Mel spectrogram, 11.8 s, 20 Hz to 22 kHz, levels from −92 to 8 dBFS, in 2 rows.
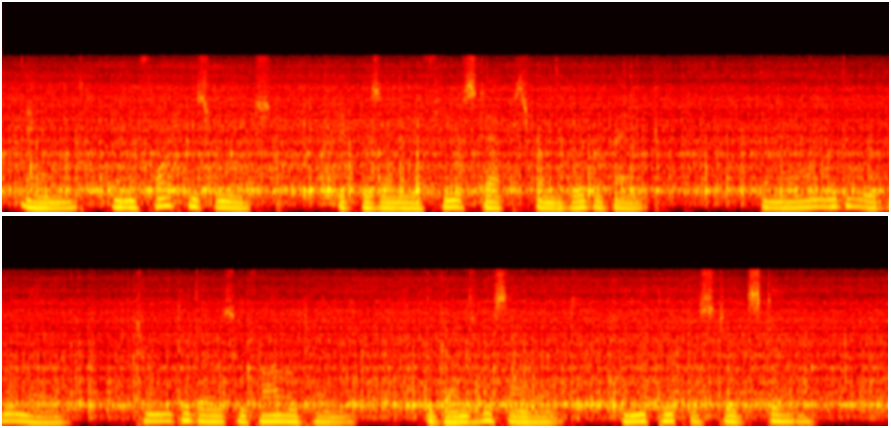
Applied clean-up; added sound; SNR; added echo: none; Boiling / Water; 3 dB; none.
